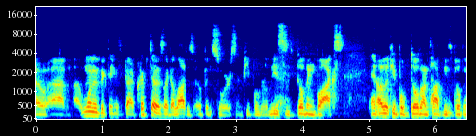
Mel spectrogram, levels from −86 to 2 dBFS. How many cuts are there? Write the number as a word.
three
